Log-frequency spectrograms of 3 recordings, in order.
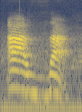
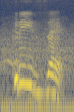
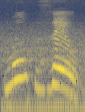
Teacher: eu só tenho um s então este S vai assumir o som de z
